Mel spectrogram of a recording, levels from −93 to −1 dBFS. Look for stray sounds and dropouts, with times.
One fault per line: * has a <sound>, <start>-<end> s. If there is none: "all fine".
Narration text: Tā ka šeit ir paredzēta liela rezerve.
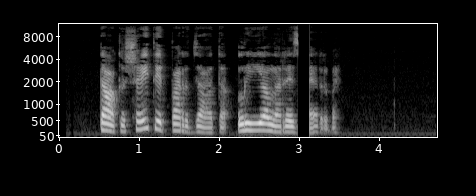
* has a dropout, 3.0-3.1 s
